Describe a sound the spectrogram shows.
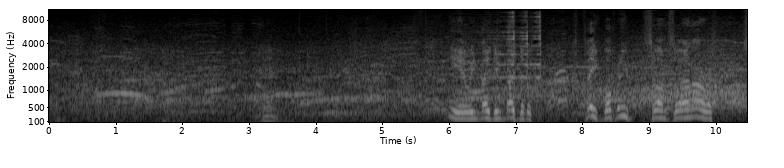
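A large crowd cheers and shouts in a big echoing arena.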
